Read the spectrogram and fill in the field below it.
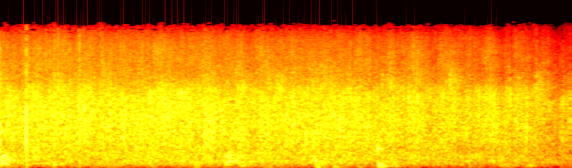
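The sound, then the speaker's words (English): A crowd at an evening event applauds steadily, giving one more round of applause to colleagues acknowledged for their hard work: a dense, even wash of many hands clapping at a constant loud level throughout, easing off slightly at the very end. “And if you could all just, while we're giving applause, just one more round of applause for them.”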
